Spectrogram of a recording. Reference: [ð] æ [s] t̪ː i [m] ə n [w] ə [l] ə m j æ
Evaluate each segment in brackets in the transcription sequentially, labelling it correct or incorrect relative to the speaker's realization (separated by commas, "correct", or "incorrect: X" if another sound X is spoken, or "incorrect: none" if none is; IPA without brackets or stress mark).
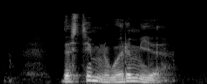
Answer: correct, correct, correct, correct, incorrect: ɾ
